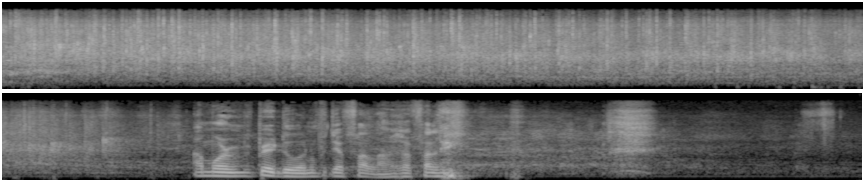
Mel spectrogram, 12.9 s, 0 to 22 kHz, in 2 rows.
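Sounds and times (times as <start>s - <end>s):
laughter: 0.0s - 1.0s, 9.5s - 12.2s
crowd applauding: 0.0s - 7.8s
speech: 7.9s - 10.1s.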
